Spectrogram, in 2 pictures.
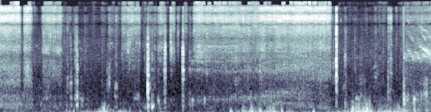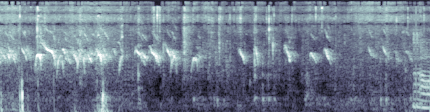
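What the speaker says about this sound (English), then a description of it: "now it's just the dwarf chickens" Dwarf chickens cluck softly inside a coop, scattered close calls with rustling and a few wing flaps, fairly quiet overall.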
